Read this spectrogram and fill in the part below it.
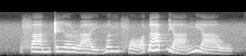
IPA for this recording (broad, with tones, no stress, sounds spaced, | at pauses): f a˧ n ʈ i˧ ə̯ ɹ a˨˩ j m ə˧ ŋ f ɔ˨˩˦ ɗ a˦˥ k̚ j a˨˩˦ ŋ j a˨˩ w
